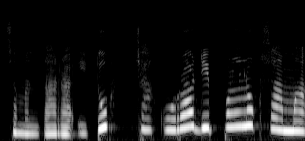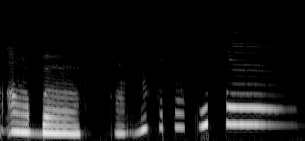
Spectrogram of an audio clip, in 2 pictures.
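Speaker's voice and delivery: ordinary talk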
